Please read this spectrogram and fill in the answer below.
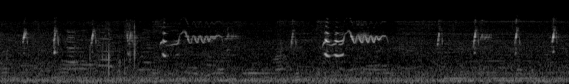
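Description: Birds calling: short high chirps repeated a few times a second, with two louder warbling calls, one about two seconds in and a louder one about three seconds in.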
